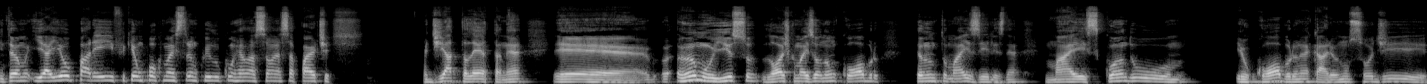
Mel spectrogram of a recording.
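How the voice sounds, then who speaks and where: This man has a fairly high pitch, lively intonation and an ordinary speaking voice. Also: fairly slow pace. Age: 30s. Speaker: martial arts gym owner and kickboxing coach. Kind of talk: casual chat.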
